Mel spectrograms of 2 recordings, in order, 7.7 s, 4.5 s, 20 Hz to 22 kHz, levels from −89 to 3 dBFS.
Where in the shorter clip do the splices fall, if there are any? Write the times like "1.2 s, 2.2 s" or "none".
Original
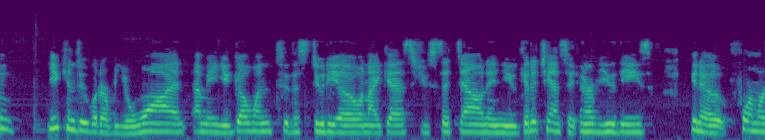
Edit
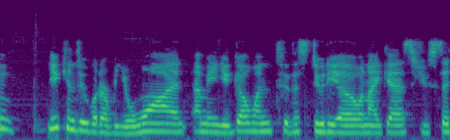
none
